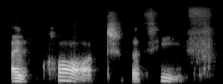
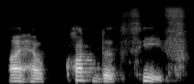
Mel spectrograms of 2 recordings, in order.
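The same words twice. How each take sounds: First: "caught" slow with a long drawn aw; correct long vowel. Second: "caught" said with a short clipped o; "caught" short, like cot; wrong vowel in caught. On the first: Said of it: "then that is all right". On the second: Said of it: "the pronunciation is misunderstood". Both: Shown as a demonstration.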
